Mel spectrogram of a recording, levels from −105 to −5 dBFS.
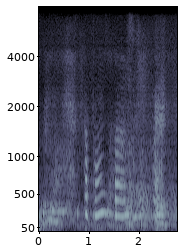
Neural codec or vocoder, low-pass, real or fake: codec, 24 kHz, 0.5 kbps, DualCodec; 7.2 kHz; fake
